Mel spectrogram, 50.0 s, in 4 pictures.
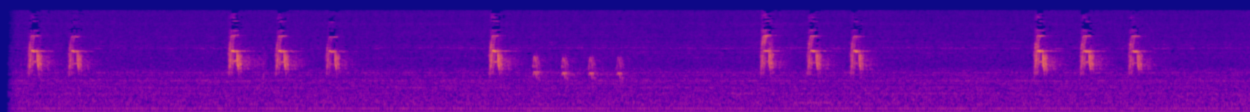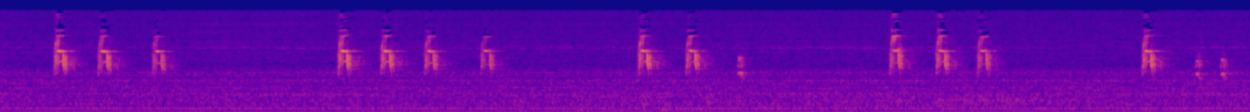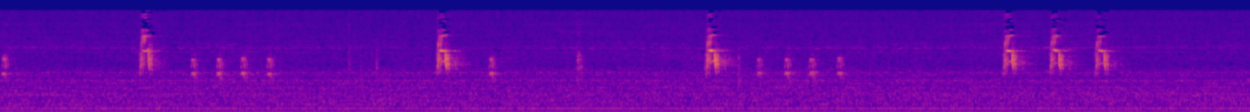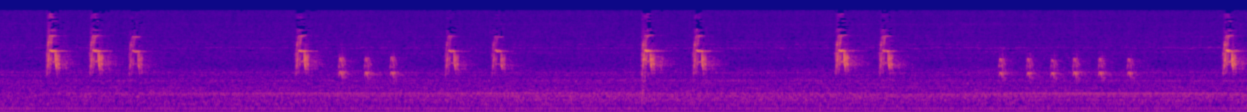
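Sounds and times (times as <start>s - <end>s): bird calling high sharp notes: 0.2s - 1.0s, 2.2s - 3.6s, 7.6s - 8.8s, 10.3s - 11.6s, 13.0s - 14.3s, 15.8s - 17.6s, 18.8s - 20.1s, 21.4s - 22.6s, 23.9s - 25.2s, 26.4s - 27.9s, 29.3s - 30.1s, 31.9s - 33.5s, 35.0s - 36.3s, 37.9s - 42.8s, 43.8s - 44.9s, 45.8s - 49.9s.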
